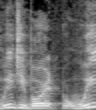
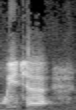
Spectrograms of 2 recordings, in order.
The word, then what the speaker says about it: Ouija: Bob Murch, with me, the leading expert, on Ouija Board, I don't know.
